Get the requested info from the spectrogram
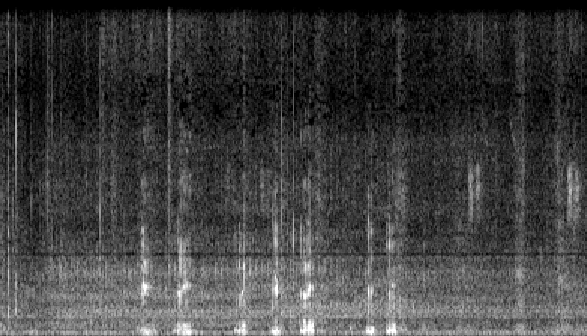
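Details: Domestic pigs of the Sattelschwein or Bentheimer Landschwein breed on a farm, giving short low grunts in an irregular series of about eight, some paired, over a steady rural background hum.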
